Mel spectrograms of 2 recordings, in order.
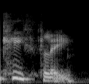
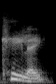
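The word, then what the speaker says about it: Keighley: looking for this um we're call we're saying keithly now I got told off by Sarah for calling it key um because it's spelled key k e i g h l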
